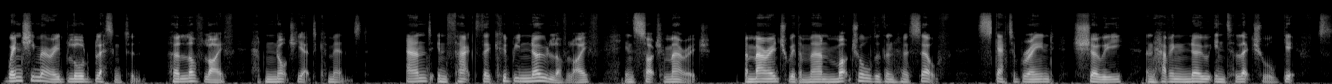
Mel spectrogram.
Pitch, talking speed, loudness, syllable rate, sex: 125 Hz, 185 wpm, -24 LUFS, 5.4 syllables/s, male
